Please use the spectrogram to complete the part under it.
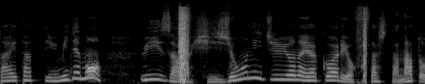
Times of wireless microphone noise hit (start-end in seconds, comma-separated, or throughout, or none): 1.72-1.94, 3.52-3.71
